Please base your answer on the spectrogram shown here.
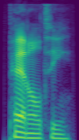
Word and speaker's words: penalty: Let's pronounce. Foul. Foul.Foul play, foul play. Foul language, foul language. Foul smell, foul smell. Penalty, penalty.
